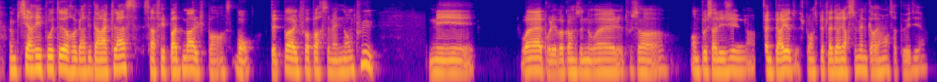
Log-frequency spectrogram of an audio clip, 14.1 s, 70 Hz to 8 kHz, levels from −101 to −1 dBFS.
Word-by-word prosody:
un 140 Hz, -, 0 dB
petit 135 Hz, +5 st, +4 dB
Harry 155 Hz, 0 st, +5 dB
Potter 155 Hz, +1 st, +4 dB
regardé 135 Hz, -1 st, +1 dB
dans 130 Hz, -1 st, +3 dB
la 130 Hz, 0 st, +5 dB
classe, 160 Hz, +4 st, +2 dB
ça 130 Hz, -, -1 dB
fait 135 Hz, +2 st, -1 dB
pas 130 Hz, 0 st, +5 dB
de 130 Hz, -, -6 dB
mal 145 Hz, -2 st, +3 dB
je 130 Hz, -, -15 dB
pense. 125 Hz, +2 st, -9 dB
Bon, 125 Hz, -2 st, -3 dB, 0.2 s
peut-être 120 Hz, 0 st, -3 dB
pas 145 Hz, -2 st, +6 dB
1 130 Hz, -, -1 dB
fois 130 Hz, +1 st, 0 dB
par 130 Hz, -1 st, 0 dB
semaine 125 Hz, -1 st, -5 dB
non 130 Hz, +2 st, -3 dB
plus, 180 Hz, 0 st, -3 dB, 0.8 s
mais 125 Hz, 0 st, -1 dB, 0.7 s
ouais, 140 Hz, +1 st, +4 dB
pour -, -, -4 dB
les 115 Hz, -, 0 dB
vacances 125 Hz, +1 st, -2 dB
de -, -, -4 dB
Noël 125 Hz, +1 st, -2 dB
et -, -, -8 dB
tout 140 Hz, -, -19 dB
ça, 130 Hz, +2 st, -3 dB, 0.4 s
on 135 Hz, -, -4 dB
peut 135 Hz, +1 st, -2 dB
s'alléger, 130 Hz, +2 st, 0 dB
hein, -, -, -12 dB
fin 140 Hz, -, +3 dB
de 130 Hz, -, -1 dB
période, 140 Hz, +4 st, +3 dB
je 130 Hz, -, -15 dB
pense 130 Hz, -1 st, -6 dB
peut-être 135 Hz, 0 st, -6 dB
la 125 Hz, -, +3 dB
dernière 130 Hz, 0 st, +2 dB
semaine 145 Hz, +1 st, -4 dB
carrément, 135 Hz, +2 st, -4 dB
ça 125 Hz, -, -13 dB
peut 125 Hz, -, -10 dB
aider, 140 Hz, +1 st, -8 dB
hein. 155 Hz, +1 st, -17 dB
130 Hz, 220 wpm, -21 LUFS, 130-145 Hz, 0.8 s, pas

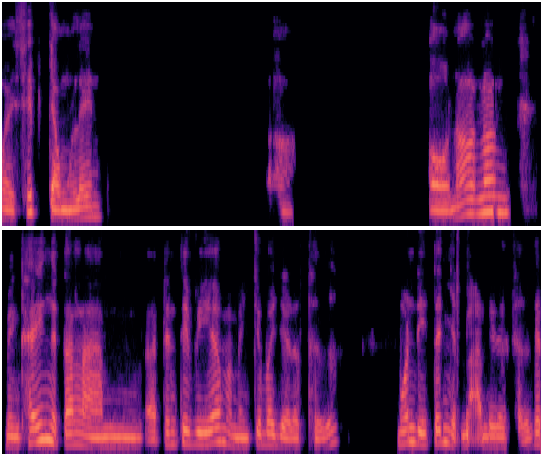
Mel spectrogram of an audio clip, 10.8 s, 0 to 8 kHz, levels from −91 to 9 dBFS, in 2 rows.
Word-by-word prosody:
rồi 115 Hz, -2 st, 0 dB
xếp 210 Hz, -, -1 dB, 0.2 s
chồng 115 Hz, 0 st, +3 dB
lên. 140 Hz, +4 st, -2 dB, 1.7 s
Ờ. 110 Hz, -, -15 dB, 1.5 s
Ồ, 110 Hz, -1 st, +3 dB
nó 185 Hz, +8 st, +1 dB
nó 205 Hz, +2 st, +5 dB, 0.5 s
mình 125 Hz, -1 st, 0 dB
thấy 180 Hz, -, +4 dB
người 210 Hz, -5 st, +6 dB
ta 145 Hz, -, +2 dB
làm 125 Hz, -5 st, +1 dB, 0.4 s
ở -, -, -2 dB
trên 150 Hz, +1 st, -4 dB
TV 160 Hz, -1 st, -1 dB, 0.2 s
á, 185 Hz, -, +3 dB
mà 185 Hz, -, -4 dB
mình 235 Hz, -1 st, -1 dB
chưa 150 Hz, -, -1 dB
bao 145 Hz, -1 st, 0 dB
giờ 125 Hz, -3 st, 0 dB
được 115 Hz, -, -5 dB
thử, 120 Hz, +9 st, -5 dB, 0.6 s
muốn 175 Hz, +3 st, +1 dB
đi 155 Hz, -3 st, +2 dB
tới 170 Hz, +3 st, 0 dB
Nhật 180 Hz, -, -1 dB
Bản 270 Hz, -, -2 dB
thì 130 Hz, -, +1 dB
được 125 Hz, -1 st, -1 dB
thử 105 Hz, +3 st, -4 dB
cái 155 Hz, -, 0 dB
145 Hz, 185 wpm, -24 LUFS, 120-175 Hz, 1.7 s, người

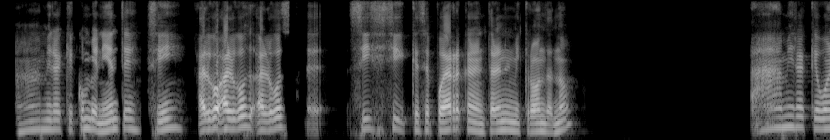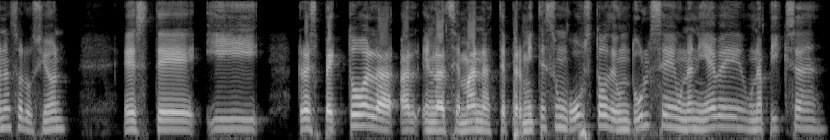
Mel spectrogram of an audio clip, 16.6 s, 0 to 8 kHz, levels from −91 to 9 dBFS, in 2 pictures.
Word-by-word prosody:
Ah, 145 Hz, +6 st, -11 dB
mira, 155 Hz, 0 st, -3 dB
qué 150 Hz, -1 st, -12 dB
conveniente. 160 Hz, 0 st, -1 dB
Sí, 165 Hz, +3 st, -4 dB
algo 180 Hz, -, +5 dB
algo 165 Hz, +3 st, +5 dB
algo 155 Hz, +5 st, +2 dB
s 185 Hz, -, -13 dB
eh, -, -, -11 dB, 0.3 s
sí, 165 Hz, +1 st, -5 dB
sí, 155 Hz, -3 st, -9 dB
sí, 160 Hz, -5 st, -5 dB
que 145 Hz, -, -6 dB
se 145 Hz, +1 st, -6 dB
pueda 145 Hz, +1 st, +6 dB
recalentar 140 Hz, -6 st, +1 dB
en 140 Hz, -, +1 dB
el 145 Hz, -, -3 dB
microondas, 125 Hz, -3 st, -1 dB
¿no? 145 Hz, -, -5 dB, 1.8 s
Ah, 180 Hz, +2 st, -4 dB
mira 190 Hz, 0 st, -4 dB
qué 175 Hz, -2 st, -8 dB
buena 170 Hz, +1 st, -1 dB
solución. 165 Hz, -1 st, -4 dB, 0.5 s
Este, 150 Hz, -1 st, +3 dB
y 165 Hz, -, -4 dB, 0.3 s
respecto 470 Hz, -, +3 dB
a -, -, +6 dB
la 165 Hz, -6 st, +6 dB
al 145 Hz, 0 st, -1 dB
en 145 Hz, -, 0 dB
la 140 Hz, -, +7 dB
semana, 145 Hz, -1 st, +3 dB
¿te -, -, 0 dB
permites 140 Hz, +7 st, -1 dB
un 185 Hz, -2 st, -1 dB
gusto 200 Hz, +5 st, 0 dB
de 165 Hz, -, 0 dB
un 155 Hz, 0 st, -2 dB
dulce, 200 Hz, +3 st, -1 dB
una 165 Hz, -2 st, 0 dB
nieve, 180 Hz, +2 st, -1 dB
una 155 Hz, 0 st, -3 dB
pizza? 165 Hz, 0 st, -5 dB
160 Hz, 165 wpm, -23 LUFS, 145-180 Hz, 1.8 s, la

